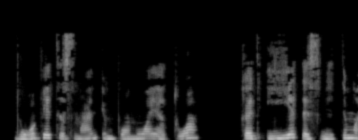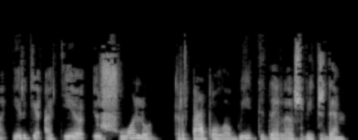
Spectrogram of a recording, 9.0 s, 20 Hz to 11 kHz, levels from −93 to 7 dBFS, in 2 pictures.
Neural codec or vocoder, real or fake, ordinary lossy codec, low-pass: none; real; MP3, 32 kbps; 9.9 kHz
